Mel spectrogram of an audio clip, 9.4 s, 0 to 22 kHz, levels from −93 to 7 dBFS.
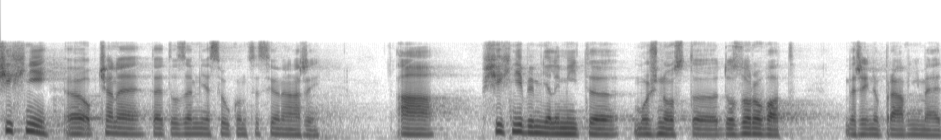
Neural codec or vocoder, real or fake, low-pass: none; real; 7.2 kHz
